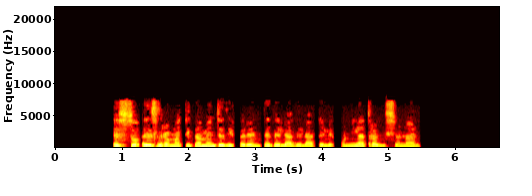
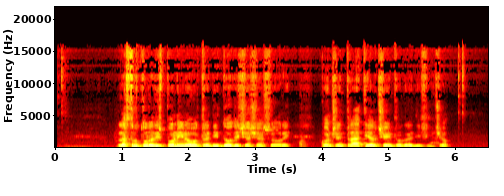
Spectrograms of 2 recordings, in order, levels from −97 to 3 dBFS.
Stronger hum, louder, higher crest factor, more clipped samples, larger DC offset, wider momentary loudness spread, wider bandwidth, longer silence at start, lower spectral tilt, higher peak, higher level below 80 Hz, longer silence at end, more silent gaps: neither; second, -20 LUFS vs -17 LUFS; about the same, 18 dB vs 16 dB; neither; neither; second, 11 LU vs 14 LU; second, 7.8 kHz vs 16.5 kHz; about the same, 0.85 s vs 0.95 s; about the same, -5.5 dB/octave vs -5.5 dB/octave; about the same, -4 dBFS vs -2 dBFS; second, -64 dBFS vs -56 dBFS; first, 1.2 s vs 0.6 s; first, 3.90-3.94 s, 4.19-4.28 s vs none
